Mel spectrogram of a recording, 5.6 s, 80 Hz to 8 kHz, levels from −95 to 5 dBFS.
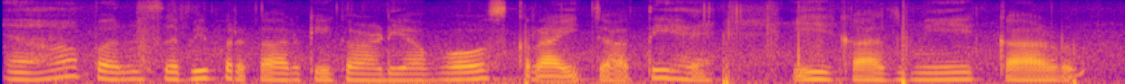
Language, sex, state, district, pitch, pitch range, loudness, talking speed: Hindi, female, Uttar Pradesh, Shamli, 195 Hz, 140-210 Hz, -18 LUFS, 150 wpm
